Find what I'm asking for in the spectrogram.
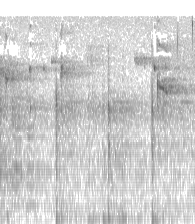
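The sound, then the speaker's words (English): Basketball dribbled on a court during a game: a few sharp, evenly spaced bounces cut through steady background noise. “And they're dribbling down to the corner.”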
